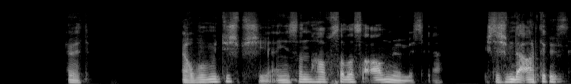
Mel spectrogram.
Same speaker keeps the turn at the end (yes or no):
yes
